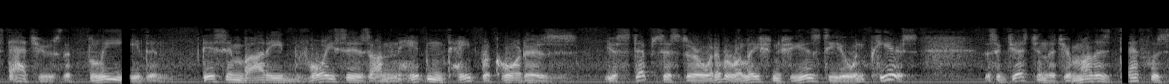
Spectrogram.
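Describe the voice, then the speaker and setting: An actor playing an uneasy, suspicious young husband in an earnest, questioning old-time radio mystery style. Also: male voice, low-pitched, very animated, normal speed. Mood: troubled. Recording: dull, noisy old radio recording.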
